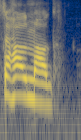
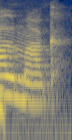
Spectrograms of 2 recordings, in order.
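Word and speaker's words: Staholmog: Stahalmug. Um, that name is pronounced as Stahalmog. Oh, go on. Have you another one there for me? We'll be listening. – Stahalmog.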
